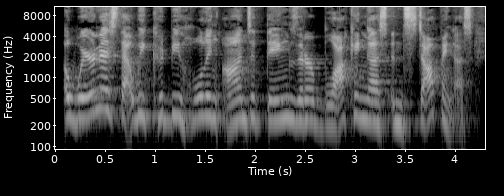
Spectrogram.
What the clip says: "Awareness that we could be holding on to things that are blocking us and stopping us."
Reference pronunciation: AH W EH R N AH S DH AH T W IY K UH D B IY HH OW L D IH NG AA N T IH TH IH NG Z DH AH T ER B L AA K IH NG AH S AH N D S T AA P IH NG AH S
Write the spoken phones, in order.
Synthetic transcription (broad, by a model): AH W EH R N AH S DH AH T W IY K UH D B IY HH OW L D IH NG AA N T IH TH IH NG Z DH AH T ER B L AA K IH NG AH S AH N S T AA P IH NG AH S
